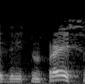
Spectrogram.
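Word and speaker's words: Dritten Preis: Он же Дритен Прайс, он же Дритен Прайс, но это в немецком «ИАЙ», оно же пишется как «Ай», читается, да, по-русски у нас что написано, то и читает, поэтому у нас он Дритен Прайс.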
